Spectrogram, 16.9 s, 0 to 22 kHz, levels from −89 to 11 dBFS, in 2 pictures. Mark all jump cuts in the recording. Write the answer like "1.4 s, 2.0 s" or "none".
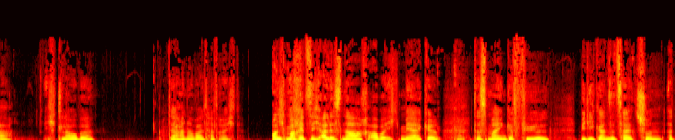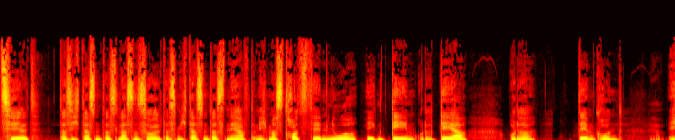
none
